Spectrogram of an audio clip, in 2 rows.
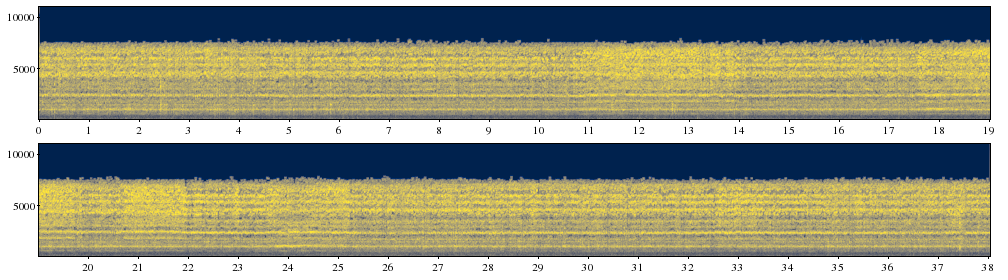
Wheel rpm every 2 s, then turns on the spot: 160, 160, 160, 160, 160, 160, 160, 160, 160, 160, 160, 160, 160, 150, 150, 150, 150, 150, 150.
none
